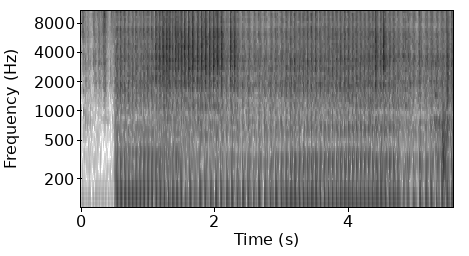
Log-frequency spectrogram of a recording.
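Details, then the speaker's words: 1986 Chevrolet Silverado C10, original 305 small-block before swap to a 350: thumping, uneven clattery idle that stumbles now and then; rough running, cause unknown. "so i don't know how well you could hear it she ain't sounding too good"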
